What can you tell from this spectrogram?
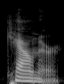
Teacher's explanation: When the T appears after an N in unstressed syllables, it is often dropped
